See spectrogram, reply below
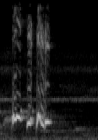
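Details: Red-whiskered bulbul lure bird singing to bring wild birds in to fight; three rapid, loud whistled notes run together in under half a second, bright and slightly slurred, then quiet.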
